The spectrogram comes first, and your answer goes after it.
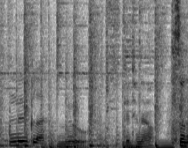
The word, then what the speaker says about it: Mugler: How do you pronounce Mugler. It? Mugler. Mugler.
